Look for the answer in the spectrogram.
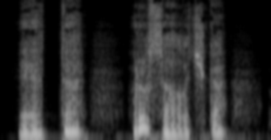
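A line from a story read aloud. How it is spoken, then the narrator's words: Strained, half-frozen. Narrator (Russian): выдавил чуть оттаивший Родион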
